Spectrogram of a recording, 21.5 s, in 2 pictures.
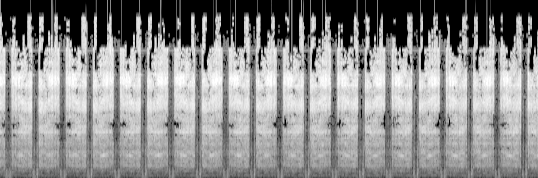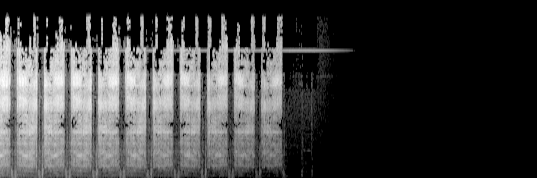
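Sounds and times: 
computer printer printing: 0.0s - 17.0s.

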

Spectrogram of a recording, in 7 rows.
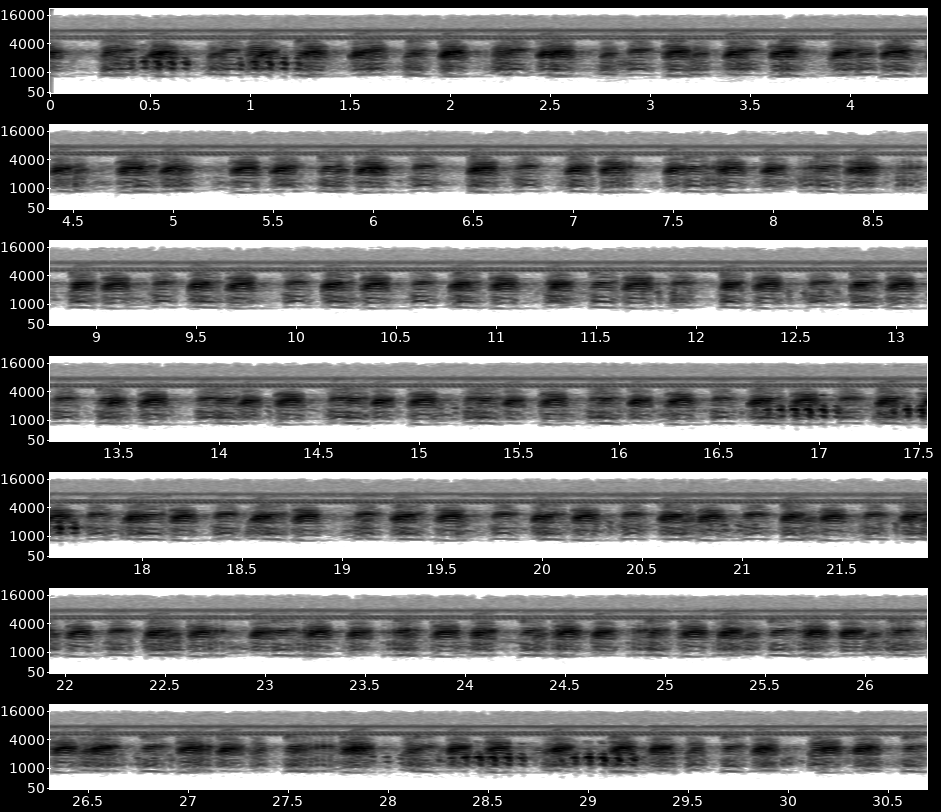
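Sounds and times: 
Southern leopard frog calling: 0.0s - 30.6s
insects: 0.0s - 30.6s.

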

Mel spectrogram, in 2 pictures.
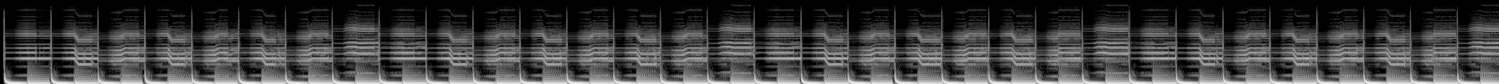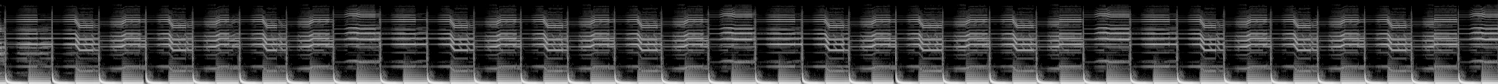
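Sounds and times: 
sampled synth music: 0.0s - 29.9s.

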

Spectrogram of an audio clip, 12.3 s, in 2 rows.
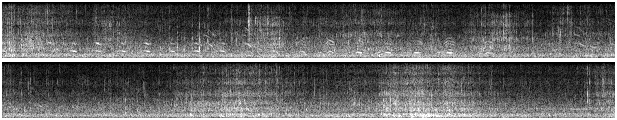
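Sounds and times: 
coastal nature sounds: 0.0s - 12.2s.

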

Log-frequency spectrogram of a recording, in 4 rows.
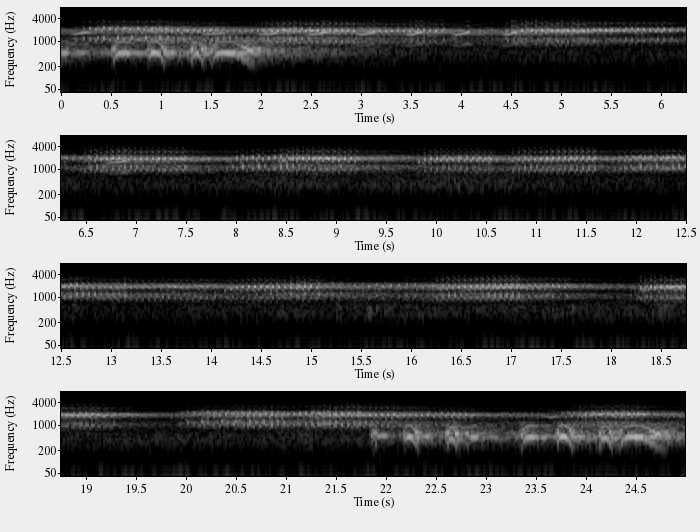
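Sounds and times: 
Saw-whet Owl calling: 0.0s - 2.8s, 21.7s - 24.9s
Gray Treefrog calling: 0.0s - 24.9s.

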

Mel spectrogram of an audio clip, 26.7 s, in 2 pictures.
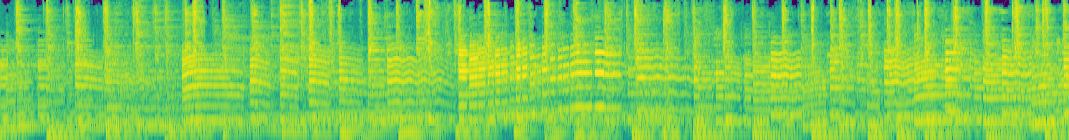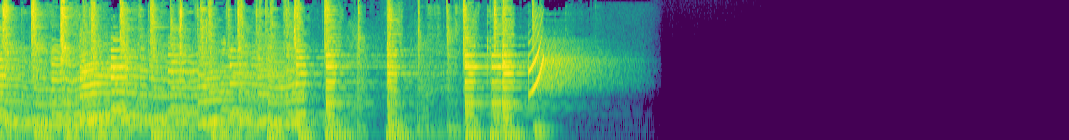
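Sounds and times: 
lap steel guitar playing hula blues: 0.0s - 20.0s.

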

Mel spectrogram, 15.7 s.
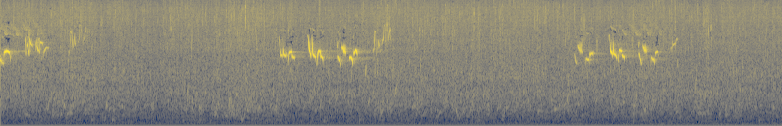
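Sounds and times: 
American robin song by a stream: 0.0s - 1.7s, 5.6s - 7.8s, 11.5s - 13.6s.

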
